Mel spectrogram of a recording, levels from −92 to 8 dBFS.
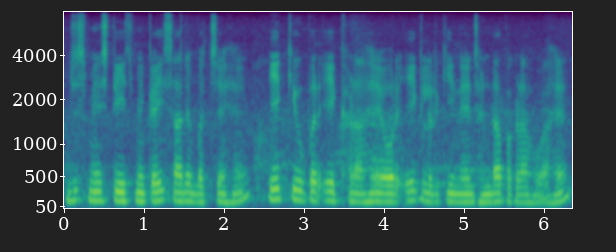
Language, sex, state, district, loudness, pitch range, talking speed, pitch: Hindi, male, Arunachal Pradesh, Lower Dibang Valley, -17 LUFS, 120-140 Hz, 200 wpm, 130 Hz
